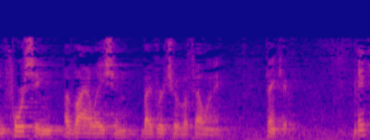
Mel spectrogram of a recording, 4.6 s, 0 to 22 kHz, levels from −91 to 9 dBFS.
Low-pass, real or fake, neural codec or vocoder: 7.2 kHz; real; none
